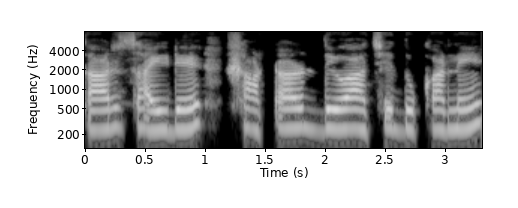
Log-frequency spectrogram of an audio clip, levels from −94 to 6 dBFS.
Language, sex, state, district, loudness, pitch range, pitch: Bengali, male, West Bengal, North 24 Parganas, -17 LUFS, 235-245 Hz, 240 Hz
